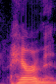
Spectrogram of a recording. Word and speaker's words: Harriman: what was the plaza Harriman I said it wrong I said Hartman's Harriman h EI r RI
